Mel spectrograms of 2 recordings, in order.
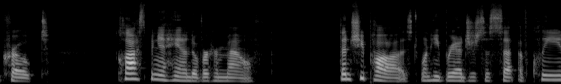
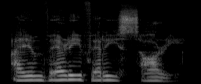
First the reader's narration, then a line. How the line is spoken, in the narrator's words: he whispered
